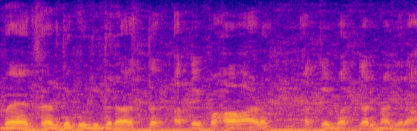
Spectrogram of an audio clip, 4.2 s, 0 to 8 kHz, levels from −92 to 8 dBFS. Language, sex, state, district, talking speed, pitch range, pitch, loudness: Punjabi, male, Punjab, Fazilka, 160 wpm, 95-100 Hz, 95 Hz, -17 LUFS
